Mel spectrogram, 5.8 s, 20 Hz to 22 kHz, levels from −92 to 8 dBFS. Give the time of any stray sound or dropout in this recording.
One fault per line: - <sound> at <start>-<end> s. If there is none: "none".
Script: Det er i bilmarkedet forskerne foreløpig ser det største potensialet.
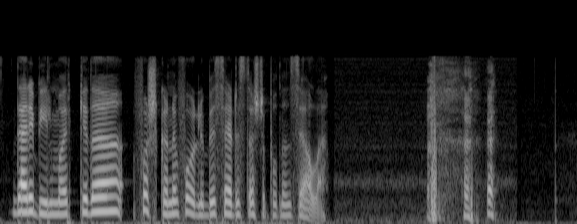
- laugh at 4.3-5.0 s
